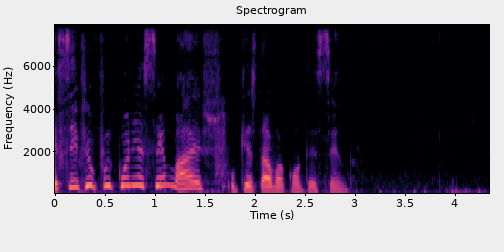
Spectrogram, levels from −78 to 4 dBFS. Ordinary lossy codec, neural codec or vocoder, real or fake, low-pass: none; codec, 16 kHz, 4 kbps, X-Codec, WavLM features, trained on Multilingual LibriSpeech; fake; none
